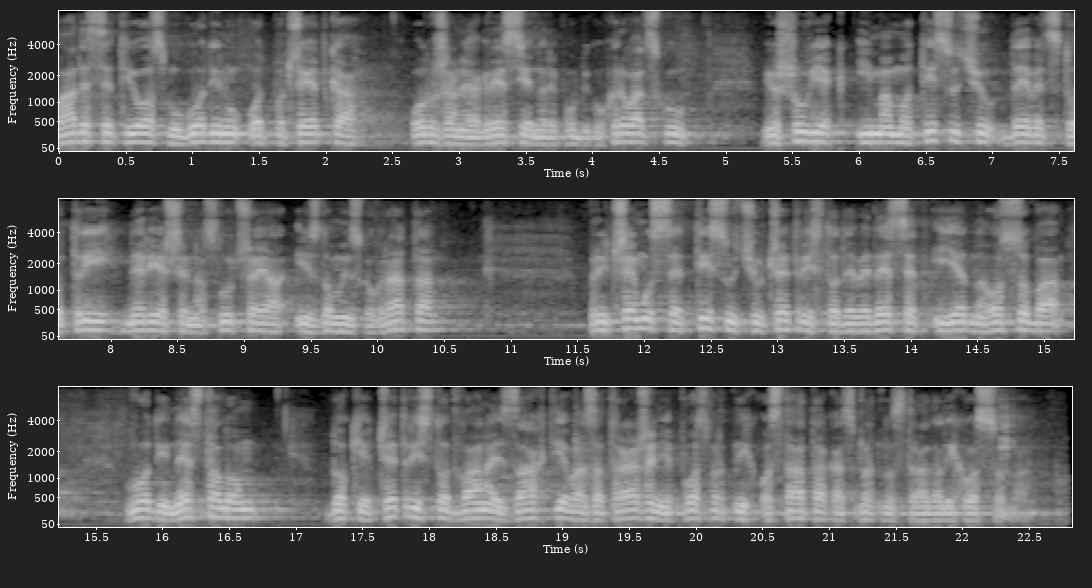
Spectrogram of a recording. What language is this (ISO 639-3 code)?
hrv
